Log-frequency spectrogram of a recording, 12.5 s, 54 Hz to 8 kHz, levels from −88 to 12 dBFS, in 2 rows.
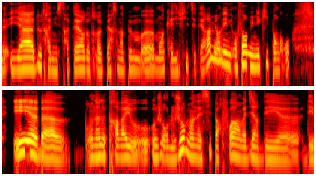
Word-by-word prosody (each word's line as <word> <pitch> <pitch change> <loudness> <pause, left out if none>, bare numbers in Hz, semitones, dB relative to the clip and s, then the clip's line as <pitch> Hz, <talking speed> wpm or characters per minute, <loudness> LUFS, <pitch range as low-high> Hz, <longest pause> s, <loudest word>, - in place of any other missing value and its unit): il 145 - -7
y 145 0 -2
a 150 0 +5
d'autres 170 -2 -5
administrateurs, 140 +1 -5
d'autres 140 -1 -7
personnes 135 +2 -11
un 140 - -7
peu 145 +2 -11
m 140 -1 -9
heu, 70 0 -2
moins 140 0 -8
qualifiées 135 -1 -11
et - - -12
cetera. 140 0 -3
Mais 140 -2 -1
on 125 - -1
est 200 -3 +2
on 170 - -2
forme 200 +5 +4
une 165 -2 0
équipe, 185 +3 -7
en 135 0 -4
gros. - - -10 0.7
Et, 200 +1 +9
heu, 170 -3 +9
bah, 140 -1 +4
heu, 125 -1 -6 0.4
on 145 - -4
a 150 - +1
notre 155 - -2
travail 150 0 -1
au - - -3
au - - -6
au 145 - -2
jour 140 -3 -5
le 135 0 -6
jour, 215 - +4
mais 195 - -3
on 150 -1 -3
a 140 - -3
aussi 205 +9 -8
parfois 160 0 -1
on 145 - -4
va 135 -1 -2
dire 140 0 -4
des, 130 0 -6
heu, 65 - -7
des 65 0 -7
145 Hz, 235 wpm, -22 LUFS, 135-155 Hz, 0.7 s, Et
